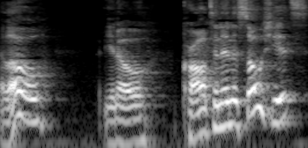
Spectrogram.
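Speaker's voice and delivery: unnatural, high, put-on work phone voice. Showing how one answers the phone at work: put-on work phone voice. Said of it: "put on a voice that wasn't your natural voice".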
